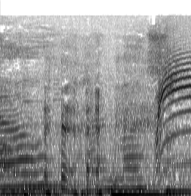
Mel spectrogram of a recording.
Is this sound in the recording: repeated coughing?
no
